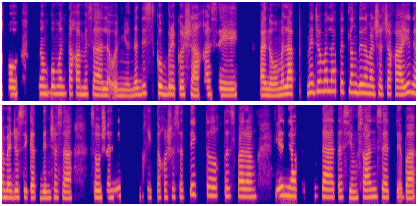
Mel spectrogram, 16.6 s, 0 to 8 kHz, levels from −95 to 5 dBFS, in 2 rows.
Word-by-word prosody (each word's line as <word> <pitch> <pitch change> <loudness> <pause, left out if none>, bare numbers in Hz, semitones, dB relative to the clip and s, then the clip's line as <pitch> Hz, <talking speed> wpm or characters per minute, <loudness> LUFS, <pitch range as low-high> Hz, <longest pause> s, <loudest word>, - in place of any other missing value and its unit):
ako 210 -2 0 0.4
no'ng 230 -1 +2
pumunta 230 0 0
kami 215 -1 0
sa 200 -3 +1
La 190 0 +1
Union, 175 -1 -4
nadiskubre 215 +1 +3
ko 205 - +1
siya 185 -4 0
kasi 195 -2 -1 0.4
ano 180 -2 +3
malap 225 +4 +4 0.2
medyo 270 +4 +1
malapit 310 -2 -1
lang 270 -1 +1
din 255 0 +4
naman 235 -2 +2
siya 225 0 -1
tsaka 215 -2 +1
yun 265 +2 +1
nga 225 - +3
medyo 210 0 +2
sikat 200 -2 0
din 195 0 0
siya 210 0 -3
sa 195 -3 -1 0.5
social 210 -1 +1
med 250 +2 -4 0.3
nakita 215 -2 -9
ko 215 - -5
siya 225 0 -6
sa 220 -1 -6
TikTok 270 -3 -1
ta's 245 0 -4
parang 230 -1 +3 0.4
yun 260 +4 +5
nga 245 -2 +5
maganda 255 - -2
ta's 215 +2 -4
yung 195 0 0
sunset 220 0 0
'di - - -5
ba 190 -2 +2
220 Hz, 160 wpm, -23 LUFS, 205-240 Hz, 0.5 s, yun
